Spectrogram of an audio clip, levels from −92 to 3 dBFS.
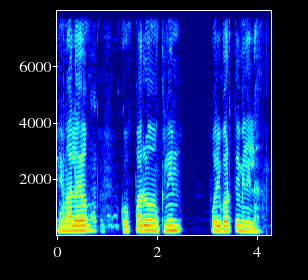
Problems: background conversations at intervals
